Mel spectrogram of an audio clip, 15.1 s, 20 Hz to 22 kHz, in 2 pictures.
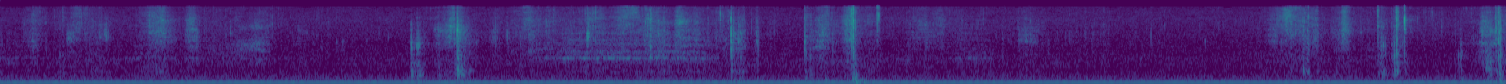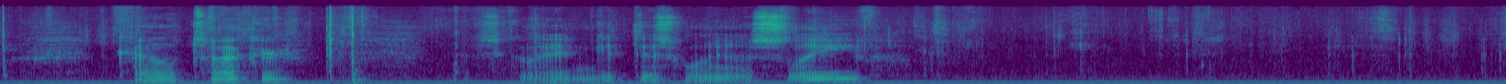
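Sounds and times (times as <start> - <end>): steady low hum: 0.0 - 15.0
cards rustling and clicking: 2.0 - 5.2, 6.3 - 10.9, 11.6 - 15.0.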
